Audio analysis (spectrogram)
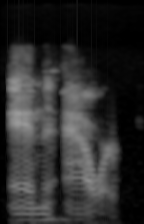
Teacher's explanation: we don't pronounce the H so it's an hour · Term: mute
